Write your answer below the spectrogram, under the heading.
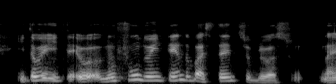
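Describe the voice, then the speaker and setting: A man talking at a very fast pace, his pitch swinging very widely. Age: 60s. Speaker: art gallerist. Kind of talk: online presentation. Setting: video call. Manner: halting.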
